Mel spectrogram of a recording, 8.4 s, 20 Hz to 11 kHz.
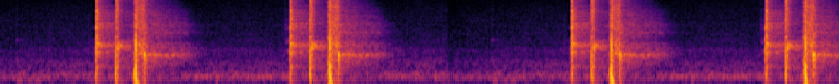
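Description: Polarstar F2 HPA airsoft engine cycling in open-bolt mode four times, about two seconds apart: each shot is a quick triple click of the solenoids and nozzle, followed by a short hiss of air.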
